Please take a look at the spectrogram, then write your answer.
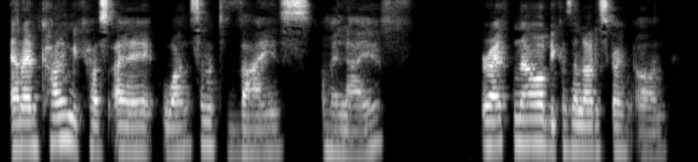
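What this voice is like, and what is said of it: German accent in English. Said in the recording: “I'm from Germany. I really, really hope that my accent is not that bad.”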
